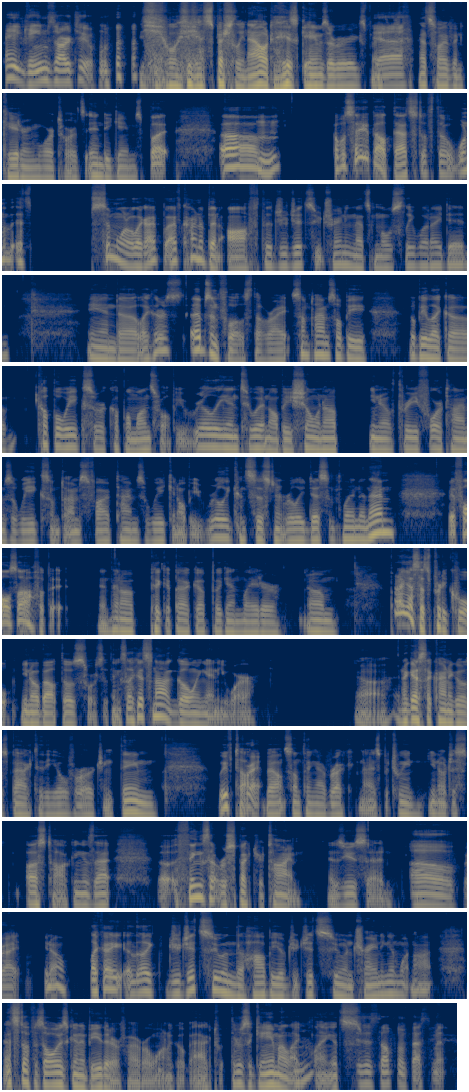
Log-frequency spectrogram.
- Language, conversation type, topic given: English, unstructured, How do you decide which hobby projects to finish and which ones to abandon?
- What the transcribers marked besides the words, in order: chuckle; laughing while speaking: "Y Oh yeah"; laughing while speaking: "nowadays"; tapping; other background noise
